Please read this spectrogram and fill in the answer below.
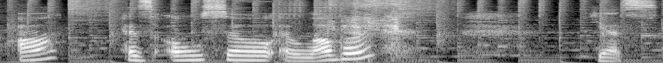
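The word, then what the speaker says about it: ㅏ: This letter makes a sound of ah. It's not a, it's not any other sound, it's just ah. It's just the way I pronounce it. You also just repeat after me, it's ah.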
